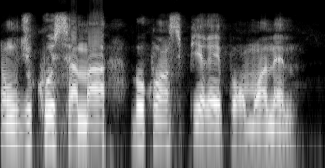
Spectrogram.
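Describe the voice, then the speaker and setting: A man at medium pitch, with monotone, flat intonation and a moderate pace. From French Guiana. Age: 30s. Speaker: music producer and vocalist. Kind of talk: radio interview answer.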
